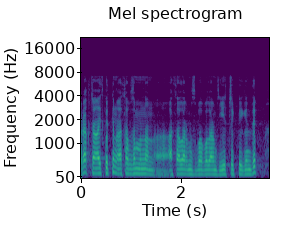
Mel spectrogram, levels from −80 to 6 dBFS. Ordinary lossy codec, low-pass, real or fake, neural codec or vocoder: none; 7.2 kHz; real; none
